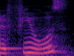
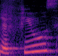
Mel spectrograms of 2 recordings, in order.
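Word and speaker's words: refuse: तो स्टूडेंट्स, ये जो रिफ्यूज़ है, सबसे पहले तो इसका प्रोनाउंसिएशन जो है वो भी सेम नहीं है. ये है रिफ्यूज़ और ये है रेफ्यूज़.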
